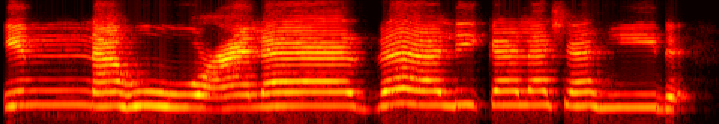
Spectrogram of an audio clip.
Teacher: Hak domirnya itu panjang 2 harokat ketemu sama ain. Nah, itu mad silah qasirah.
